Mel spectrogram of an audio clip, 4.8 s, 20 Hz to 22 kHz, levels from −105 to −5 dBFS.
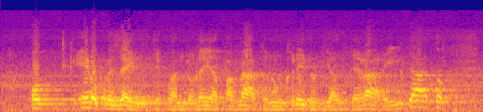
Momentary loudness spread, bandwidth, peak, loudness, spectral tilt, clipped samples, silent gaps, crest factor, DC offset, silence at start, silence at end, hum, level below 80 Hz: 6 LU; 11.5 kHz; 0 dBFS; -14 LUFS; -8 dB/octave; under 0.1%; none; 14 dB; under 0.1%; 0 s; 0 s; none; -40 dBFS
